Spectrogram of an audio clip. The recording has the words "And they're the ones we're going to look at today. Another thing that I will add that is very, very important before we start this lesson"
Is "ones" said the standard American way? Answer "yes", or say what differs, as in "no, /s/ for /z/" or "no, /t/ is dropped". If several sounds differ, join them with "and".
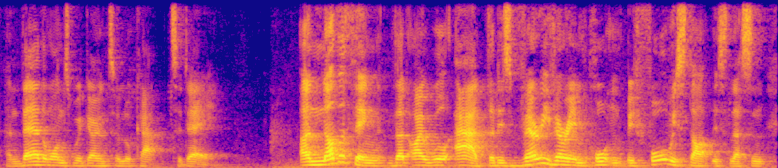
yes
